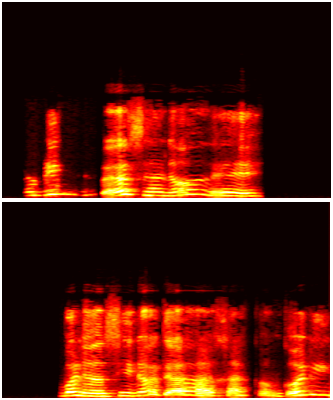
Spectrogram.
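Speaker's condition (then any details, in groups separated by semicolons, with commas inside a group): Cerebral palsy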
